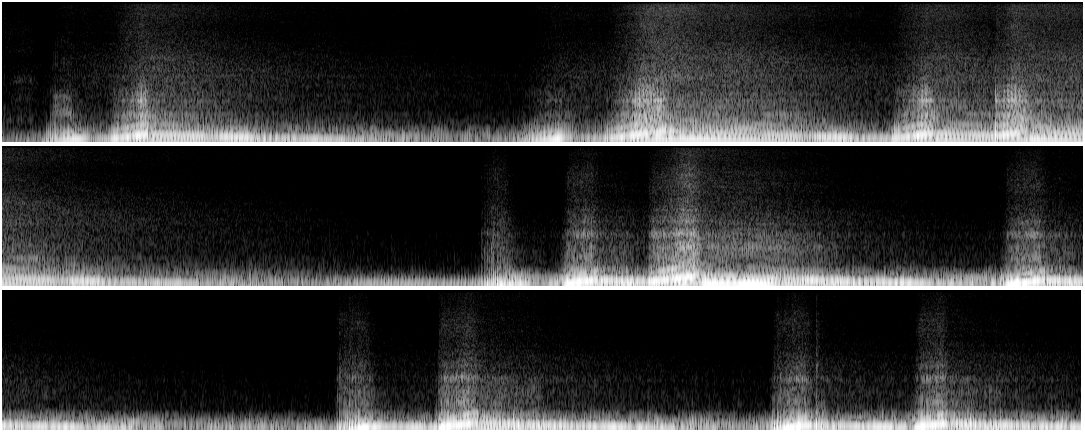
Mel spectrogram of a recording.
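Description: A Jeep TJ engine with straight-piped exhaust repeatedly revs up and drops back, about eight throaty bursts with a raw, unmuffled exhaust roar between idle pauses.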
